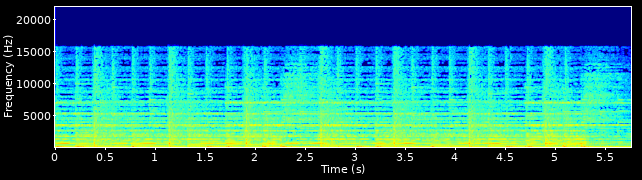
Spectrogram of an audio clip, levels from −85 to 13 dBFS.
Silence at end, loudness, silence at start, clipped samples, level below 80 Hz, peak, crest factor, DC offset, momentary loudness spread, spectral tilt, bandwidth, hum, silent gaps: 0 s; -18 LUFS; 0 s; under 0.1%; -26 dBFS; 0 dBFS; 18 dB; under 0.1%; 2 LU; -3.5 dB/octave; 16.5 kHz; none; none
